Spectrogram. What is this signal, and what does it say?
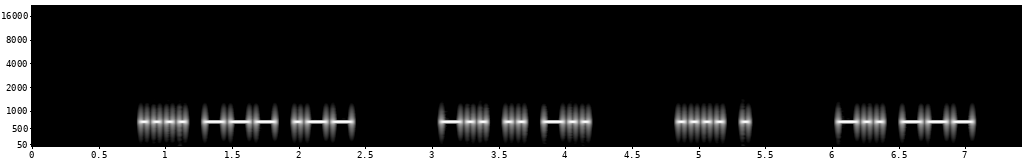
Morse code, heard as a keyed tone, about 25 wpm, 700 Hz. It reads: HOW DID HE DO
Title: 2x Word-Spacing - Sentences from Top 100 Words - 25wpm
